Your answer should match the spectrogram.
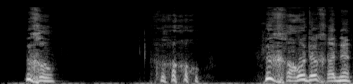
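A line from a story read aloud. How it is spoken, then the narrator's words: Cheerful grinning. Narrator (Chinese): 胡铁花笑嘻嘻地说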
